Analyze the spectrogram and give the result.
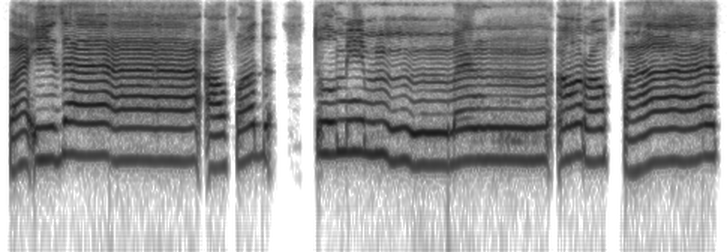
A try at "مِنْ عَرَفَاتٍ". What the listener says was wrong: enggak miman. Bukan miman. Faiza afadtum min arafatin fazkurullah. Jadi bukan miman.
